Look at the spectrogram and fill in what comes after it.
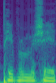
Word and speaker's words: papier-mâché: Yeah, that's how you pronounce it. It's not papier-mâché, it's French. Papier-mâché.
